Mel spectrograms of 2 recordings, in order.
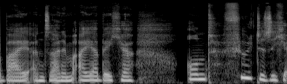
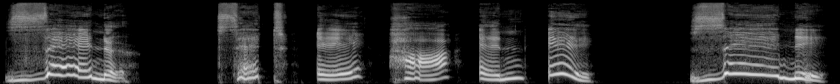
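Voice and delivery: high, loud, slow spelled-out letters; loud high patronizing spelling; Winnie spelling; 6 semitones higher, 6 dB louder, much slower than usual. A narrator's reading. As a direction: spell it out like to a child.

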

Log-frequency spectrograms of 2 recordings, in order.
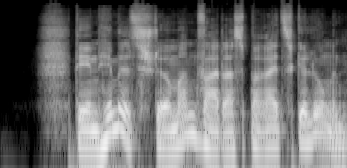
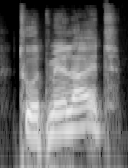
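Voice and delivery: mean grin; 8 semitones higher than usual. Acted. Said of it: "mit einem gemeinen Grinsen".

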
